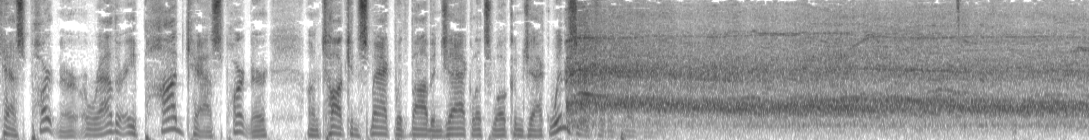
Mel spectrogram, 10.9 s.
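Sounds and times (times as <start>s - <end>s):
speech: 0.0s - 6.5s
studio audience cheering and whooping: 5.6s - 10.8s.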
